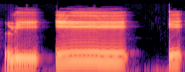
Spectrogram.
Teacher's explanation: itu Hamzah ketemu Ya Sukun jadinya dua harakat namanya mad badal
